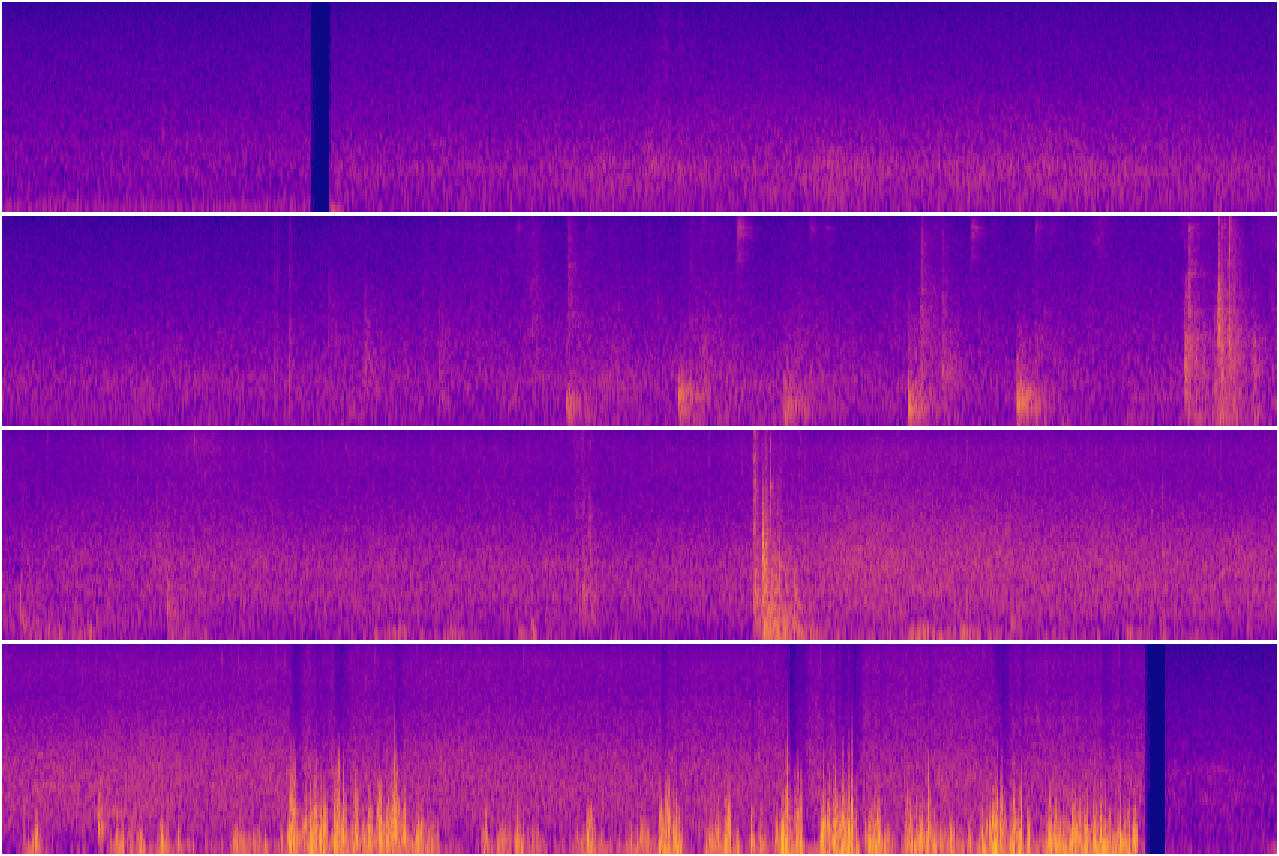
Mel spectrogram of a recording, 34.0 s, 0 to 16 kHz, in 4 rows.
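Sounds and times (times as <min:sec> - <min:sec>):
steady outdoor hiss: 0:00.0 - 0:34.0
wind buffeting microphone: 0:16.1 - 0:21.4, 0:22.0 - 0:33.2
wooden door clunking: 0:16.3 - 0:18.2, 0:22.0 - 0:22.6.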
